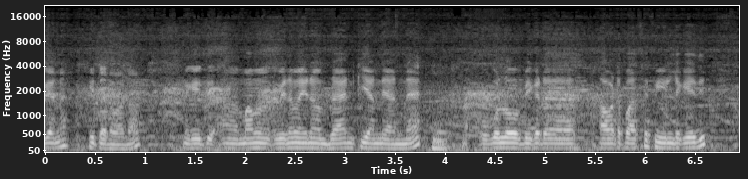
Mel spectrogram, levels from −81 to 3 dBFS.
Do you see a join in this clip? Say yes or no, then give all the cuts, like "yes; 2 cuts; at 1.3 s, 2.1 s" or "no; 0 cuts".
no; 0 cuts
